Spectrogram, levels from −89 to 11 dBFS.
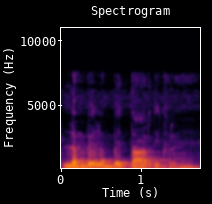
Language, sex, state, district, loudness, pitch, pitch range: Hindi, male, Bihar, Bhagalpur, -17 LUFS, 115 Hz, 105-130 Hz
